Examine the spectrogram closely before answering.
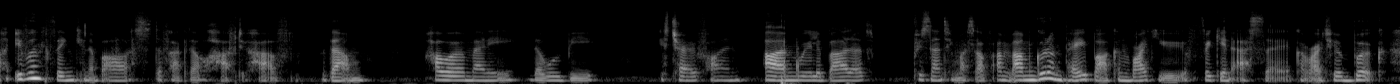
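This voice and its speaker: In a very clean recording with a silent background, a speaker with a non-native accent talks at a moderate pace in a monotone, flat intonation. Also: woman, medium pitch for a woman. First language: not English. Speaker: vlogger. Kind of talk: casual vlog monologue. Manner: conversational, with hesitations.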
